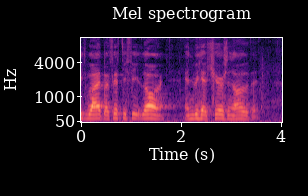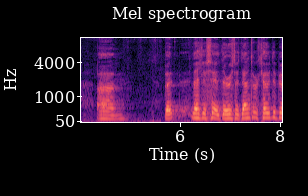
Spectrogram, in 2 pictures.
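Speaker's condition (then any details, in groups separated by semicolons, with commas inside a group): Stage 4 oral cancer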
